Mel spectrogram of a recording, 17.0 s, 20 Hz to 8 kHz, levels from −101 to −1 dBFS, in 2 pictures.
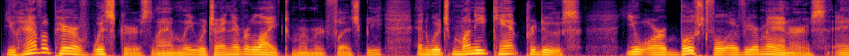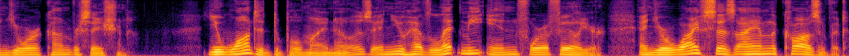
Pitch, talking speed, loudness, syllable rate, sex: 115 Hz, 185 wpm, -18 LUFS, 4.9 syllables/s, male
